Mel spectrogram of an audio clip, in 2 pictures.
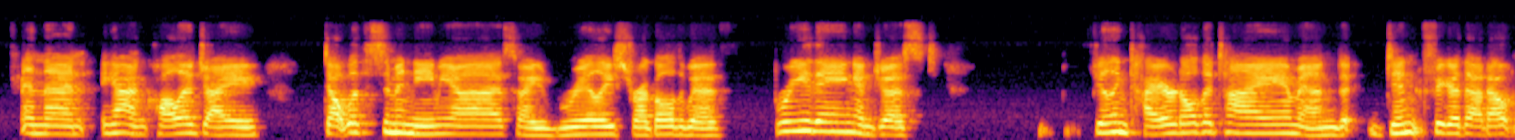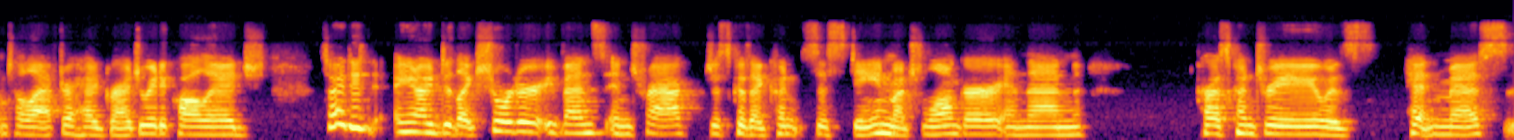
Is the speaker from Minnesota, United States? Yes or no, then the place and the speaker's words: yes; Minnesota, United States; moved away as an adult; now in Anchorage, United States; I grew up in Minnesota, yeah. Small, so-, South Central farming community.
